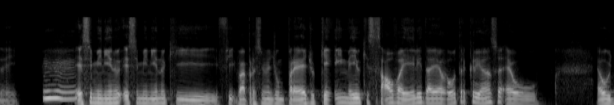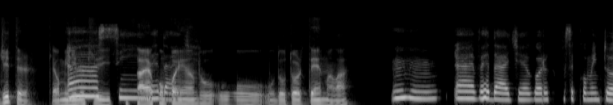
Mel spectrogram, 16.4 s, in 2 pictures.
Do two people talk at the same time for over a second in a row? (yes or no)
yes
